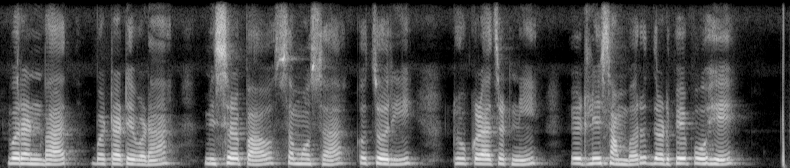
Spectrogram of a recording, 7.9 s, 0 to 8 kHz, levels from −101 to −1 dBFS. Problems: background sounds at intervals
